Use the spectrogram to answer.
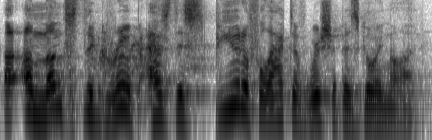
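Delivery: normal talking voice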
